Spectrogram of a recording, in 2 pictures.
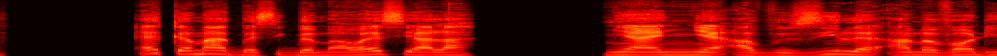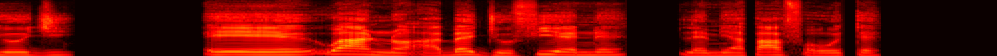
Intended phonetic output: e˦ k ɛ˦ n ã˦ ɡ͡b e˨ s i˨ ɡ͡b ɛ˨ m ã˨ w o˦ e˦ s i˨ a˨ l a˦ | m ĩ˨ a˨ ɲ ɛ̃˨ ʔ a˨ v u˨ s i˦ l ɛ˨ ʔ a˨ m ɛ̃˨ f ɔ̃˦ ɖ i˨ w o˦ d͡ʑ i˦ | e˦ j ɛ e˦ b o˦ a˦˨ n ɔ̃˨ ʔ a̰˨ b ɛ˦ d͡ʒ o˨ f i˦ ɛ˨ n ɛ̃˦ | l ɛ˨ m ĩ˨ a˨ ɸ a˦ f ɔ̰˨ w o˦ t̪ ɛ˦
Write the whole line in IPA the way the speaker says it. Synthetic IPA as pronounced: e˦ k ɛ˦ m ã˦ ɡ͡b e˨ s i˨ ɡ͡b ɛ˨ m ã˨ w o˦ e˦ s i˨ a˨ l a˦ | m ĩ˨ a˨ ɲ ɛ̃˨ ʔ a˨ v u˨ z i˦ l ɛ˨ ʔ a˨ m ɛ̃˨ v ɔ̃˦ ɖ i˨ w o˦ d͡ʑ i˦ | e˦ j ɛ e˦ w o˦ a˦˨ n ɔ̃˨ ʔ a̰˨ b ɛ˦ d͡ʒ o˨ f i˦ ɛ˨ n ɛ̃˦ | l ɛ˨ m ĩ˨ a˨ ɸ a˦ f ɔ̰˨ w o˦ t̪ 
